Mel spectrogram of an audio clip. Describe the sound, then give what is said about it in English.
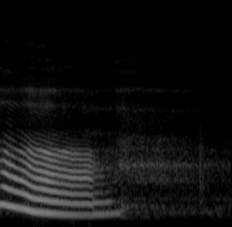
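A slow, deep cleansing exhale: a long voiced sigh that starts strong and glides lower in pitch, then trails into a soft, breathy release that fades away. “Taking a delicious cleansing breath and releasing with”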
